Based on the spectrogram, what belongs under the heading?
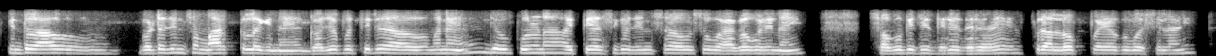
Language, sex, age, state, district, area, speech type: Odia, male, 60+, Odisha, Gajapati, rural, conversation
